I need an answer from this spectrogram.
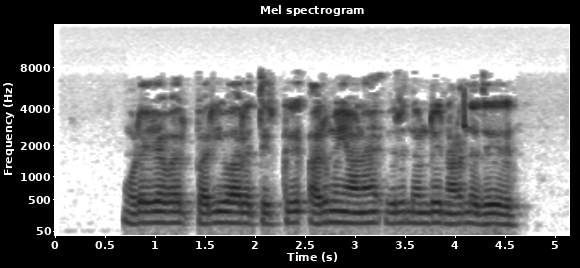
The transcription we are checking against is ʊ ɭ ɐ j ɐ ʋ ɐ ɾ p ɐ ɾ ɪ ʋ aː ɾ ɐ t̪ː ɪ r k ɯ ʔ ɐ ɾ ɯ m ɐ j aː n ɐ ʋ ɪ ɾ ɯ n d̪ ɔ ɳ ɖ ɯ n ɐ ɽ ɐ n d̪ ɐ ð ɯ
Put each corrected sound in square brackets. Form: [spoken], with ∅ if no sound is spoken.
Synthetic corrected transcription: ʊ [ɽ] ɐ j ɐ ʋ ɐ ɾ p ɐ ɾ ɪ ʋ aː ɾ ɐ t̪ː ɪ r k ɯ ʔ ɐ ɾ ɯ m ɐ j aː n ɐ ʋ ɪ ɾ ɯ n d̪ ɔ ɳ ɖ ɯ n ɐ ɽ ɐ n d̪ ɐ ð ɯ

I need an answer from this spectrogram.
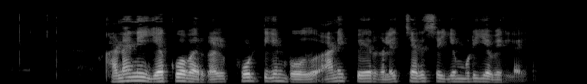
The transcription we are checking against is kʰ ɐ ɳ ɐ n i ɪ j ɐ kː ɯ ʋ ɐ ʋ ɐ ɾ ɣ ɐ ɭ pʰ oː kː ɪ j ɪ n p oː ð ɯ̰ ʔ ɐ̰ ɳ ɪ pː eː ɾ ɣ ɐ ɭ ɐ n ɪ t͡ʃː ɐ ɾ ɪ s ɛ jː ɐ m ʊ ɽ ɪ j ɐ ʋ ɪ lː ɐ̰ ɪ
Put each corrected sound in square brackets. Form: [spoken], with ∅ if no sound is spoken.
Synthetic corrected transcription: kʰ ɐ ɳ ɐ n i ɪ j ɐ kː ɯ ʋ ɐ ʋ ɐ ɾ ɣ ɐ ɭ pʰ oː [ʈː] ɪ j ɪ n p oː ð ɯ̰ ʔ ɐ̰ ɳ ɪ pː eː ɾ ɣ ɐ ɭ ɐ [∅] ɪ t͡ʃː ɐ ɾ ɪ s ɛ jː ɐ m ʊ ɽ ɪ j ɐ ʋ ɪ lː ɐ̰ ɪ

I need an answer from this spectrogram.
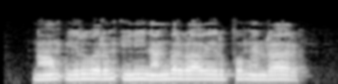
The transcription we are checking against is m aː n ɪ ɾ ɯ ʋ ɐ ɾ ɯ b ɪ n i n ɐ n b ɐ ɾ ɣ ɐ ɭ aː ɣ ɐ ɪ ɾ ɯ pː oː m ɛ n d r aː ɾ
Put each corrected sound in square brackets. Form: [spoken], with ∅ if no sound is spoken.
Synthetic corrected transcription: [n] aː [m] ɪ ɾ ɯ ʋ ɐ ɾ ɯ [m] ɪ n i n ɐ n b ɐ ɾ ɣ ɐ ɭ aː ɣ ɐ ɪ ɾ ɯ pː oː m ɛ n d r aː ɾ

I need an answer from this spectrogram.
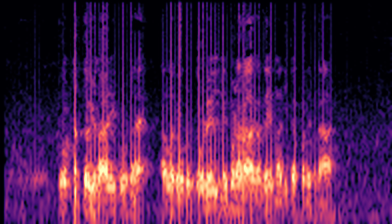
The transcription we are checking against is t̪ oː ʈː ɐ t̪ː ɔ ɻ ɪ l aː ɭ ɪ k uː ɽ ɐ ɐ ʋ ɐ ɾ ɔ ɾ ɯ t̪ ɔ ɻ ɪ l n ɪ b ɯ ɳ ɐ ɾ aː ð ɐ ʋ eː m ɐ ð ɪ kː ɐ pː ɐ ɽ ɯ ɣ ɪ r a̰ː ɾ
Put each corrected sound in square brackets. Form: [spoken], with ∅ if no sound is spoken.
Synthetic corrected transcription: t̪ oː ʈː ɐ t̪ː ɔ ɻ ɪ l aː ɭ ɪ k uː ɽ ɐ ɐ ʋ ɐ ɾ ɔ ɾ ɯ t̪ ɔ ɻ ɪ l n ɪ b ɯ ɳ ɐ ɾ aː [ɣ] ɐ ʋ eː m ɐ ð ɪ kː ɐ pː ɐ ɽ ɯ ɣ ɪ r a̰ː ɾ

